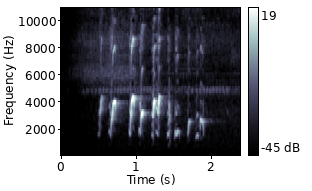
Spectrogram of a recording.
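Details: Song of a dok taeng bird, used for training other birds: a rapid run of about ten sharp, high chirps, some slurred downward, lasting about one and a half seconds against a quiet background.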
